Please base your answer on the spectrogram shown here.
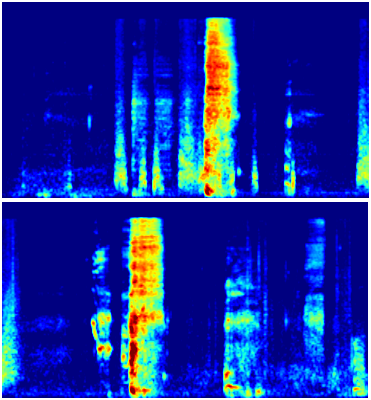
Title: Uncontrollable sneezing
